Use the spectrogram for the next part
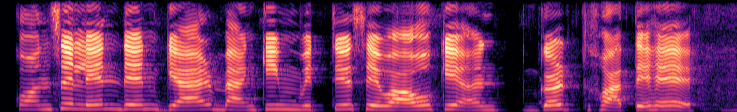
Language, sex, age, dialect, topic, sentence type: Hindi, female, 18-24, Marwari Dhudhari, banking, question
